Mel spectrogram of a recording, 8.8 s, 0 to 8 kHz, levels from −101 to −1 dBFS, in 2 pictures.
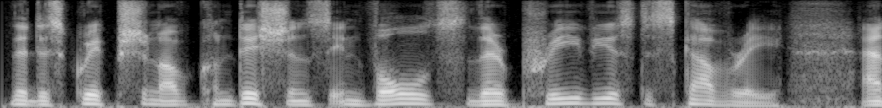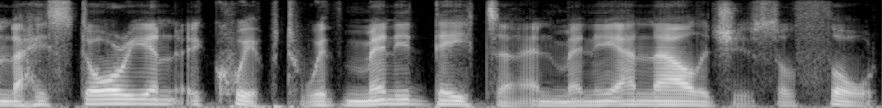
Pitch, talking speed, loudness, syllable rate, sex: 105 Hz, 135 wpm, -21 LUFS, 4.8 syllables/s, male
